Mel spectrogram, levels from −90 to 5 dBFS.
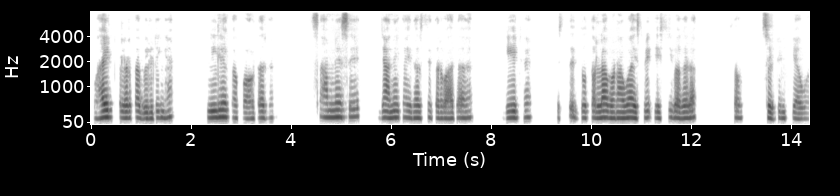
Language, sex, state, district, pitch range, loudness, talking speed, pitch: Hindi, female, West Bengal, North 24 Parganas, 160-180 Hz, -30 LUFS, 135 wpm, 170 Hz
